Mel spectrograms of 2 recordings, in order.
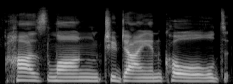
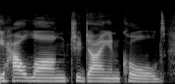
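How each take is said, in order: First: "How's" said as "hoz", slowly; "How's" pronounced "hahz" in place of "how"; typo read literally. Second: Said in the usual way. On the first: Shown as a demonstration. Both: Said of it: "that was meant to be".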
